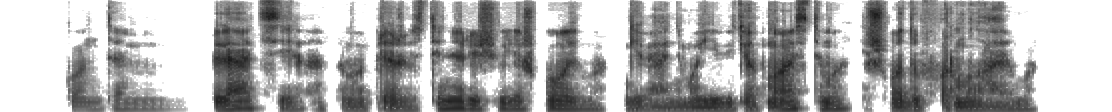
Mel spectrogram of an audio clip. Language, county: Lithuanian, Kaunas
